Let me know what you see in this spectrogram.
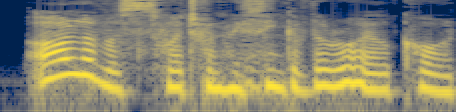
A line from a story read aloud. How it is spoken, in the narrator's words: he said dryly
